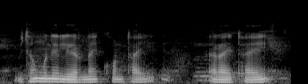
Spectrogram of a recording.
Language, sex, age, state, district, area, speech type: Bodo, male, 30-45, Assam, Udalguri, urban, spontaneous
